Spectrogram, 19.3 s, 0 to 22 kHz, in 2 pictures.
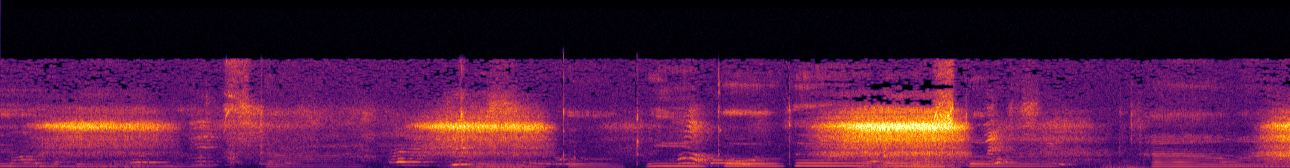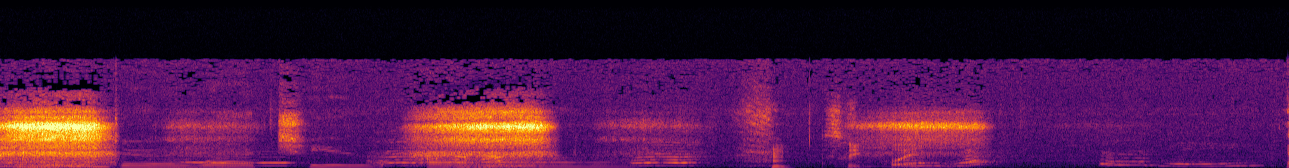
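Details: Repeated noisy, hissing snores with a whistling edge, heard over a child's voice and music; snoring, recorded February 2010.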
